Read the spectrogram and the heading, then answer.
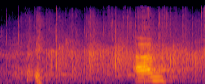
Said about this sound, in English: Round of applause for America.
